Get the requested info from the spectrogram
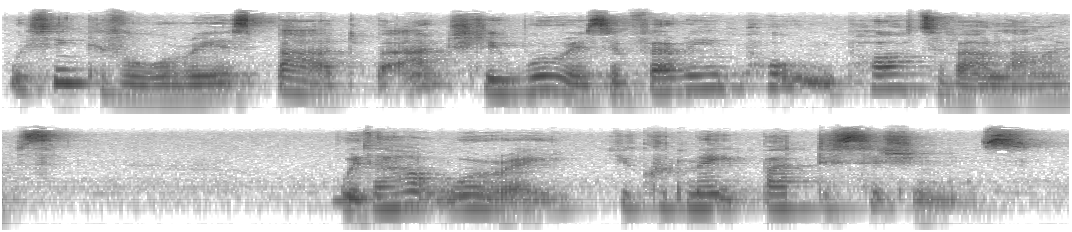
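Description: Female meditation host, soothing instructional delivery, gravelly fry in the voice, slight background noise. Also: medium pitch, expressive. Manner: gentle, measured, instructional. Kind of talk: slow, soothing guided meditation narration. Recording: roomy echo, faint background noise.

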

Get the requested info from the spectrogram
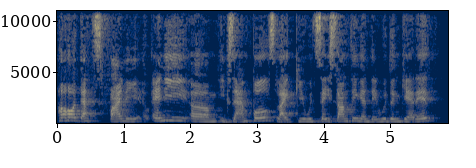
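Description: Co-host: woman, high voice, bubbly and giggly, video-call sound. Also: unhurried, fairly bright tone. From Romania. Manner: bubbly, laughs often. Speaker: podcast co-host. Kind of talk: casual interview chat.

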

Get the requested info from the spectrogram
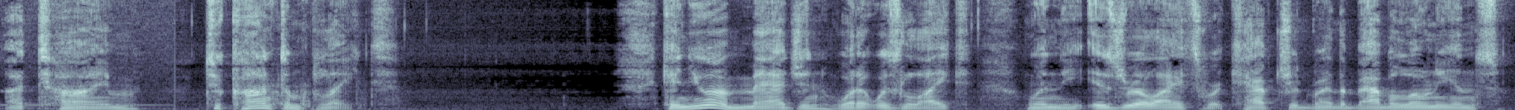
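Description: A man's voice: on the low side, lively intonation, slow pace, darkish tone. A man delivering a scripted devotional teaching, exhorting listeners with reflective rhetorical questions.

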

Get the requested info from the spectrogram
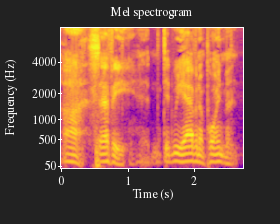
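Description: A man's voice: on the low side, moderate pace, a little mellow, slightly rough. Condescending, manipulative father-figure mentor. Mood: smooth, paternal. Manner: patronising, articulate, controlling. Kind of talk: audio drama acting.

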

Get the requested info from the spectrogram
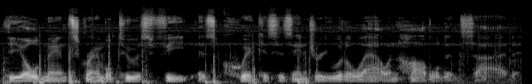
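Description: A man's voice: rumbling low, steady tone, moderate pace, creaky. A man reading scripted narration for a horror audio play, with night insects behind him. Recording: faint background noise.

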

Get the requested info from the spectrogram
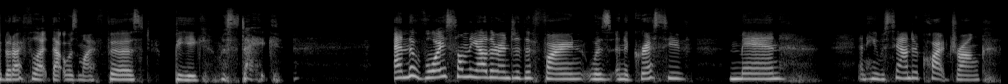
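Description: High-voiced woman preacher, bright tone. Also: no echo. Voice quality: fairly high-pitched. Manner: animated storytelling, acting out quoted voices. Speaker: pastor. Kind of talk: testimony sermon.

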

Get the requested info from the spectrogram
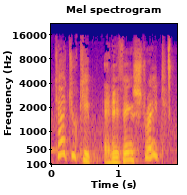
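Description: A man's voice: sits high, huge pitch swings, moderate pace, fairly bright tone, full character voice. A man playing an irritable elderly bookish husband in a radio play, testy, condescending and sardonic. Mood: exasperated. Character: irritable elderly bookish husband, pompous retired college dean.

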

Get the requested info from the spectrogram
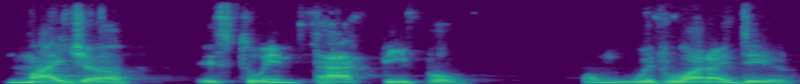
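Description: Man, mid-pitched, earnest rambling delivery full of "you know, like", dull lo-fi call audio. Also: animated, a little slow, a little mellow, breathy edge. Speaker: rum brand ambassador. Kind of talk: panel discussion.

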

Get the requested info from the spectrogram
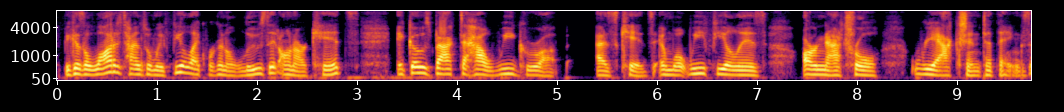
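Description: Raspy woman w a cold, low voice, hosting her little pep talk podcast, super dry close sound. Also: dry recording. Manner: warm encouraging, speaks straight to listener. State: hoarse from a cold. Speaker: podcast host. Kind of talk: short motivational podcast talk.

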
